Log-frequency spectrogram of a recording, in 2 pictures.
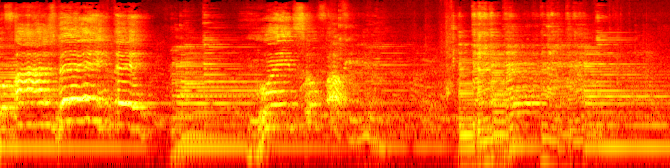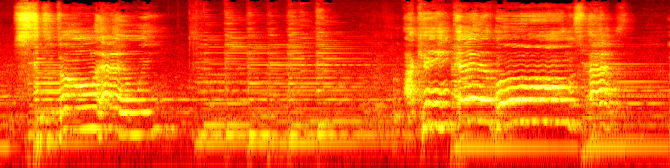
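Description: A man sings a blues song over his own metal-bodied resonator guitar, in several sung phrases with the guitar playing between them.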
